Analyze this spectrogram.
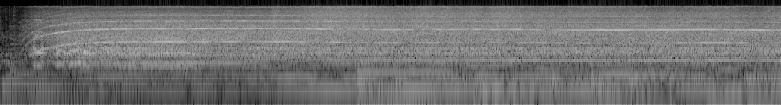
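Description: Palm sander starting up with a rising whine that levels off within about a second, then running steadily as it is pressed against body filler on a car door panel.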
